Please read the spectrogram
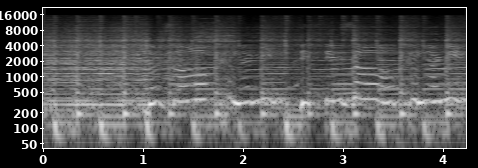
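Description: A woman singing a song into a microphone over backing music with a steady drum beat.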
